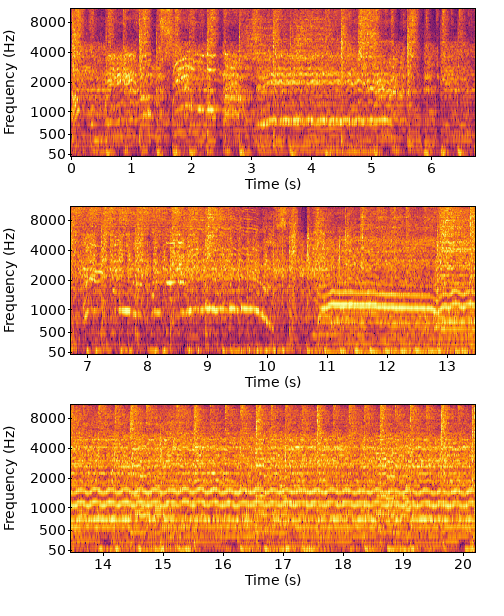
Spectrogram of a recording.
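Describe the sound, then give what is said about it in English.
A loud, dense heavy metal passage with a harsh screamed vocal riding over distorted guitars and pounding drums, sustained and unrelenting for the full stretch. “And it's that sound that makes, you know, dogs and cats cringe three blocks away.”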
